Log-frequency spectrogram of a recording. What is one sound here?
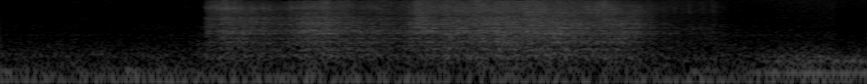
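A match flame flares with a soft hiss.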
